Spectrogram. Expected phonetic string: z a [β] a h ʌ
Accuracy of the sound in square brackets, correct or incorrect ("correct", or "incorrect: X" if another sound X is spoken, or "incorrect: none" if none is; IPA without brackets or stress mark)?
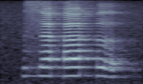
incorrect: h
